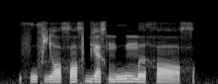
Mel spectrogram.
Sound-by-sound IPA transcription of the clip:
fuːxʎɒːxɒx bʲaːxmuː məːhɒːx

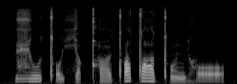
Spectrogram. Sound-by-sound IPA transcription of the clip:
ʑu˥tʼɔ˩çə˩ qʰœ˨tʼə˥tˤu˦tʼɔ̃˨ɲ ɦɔ̰˨

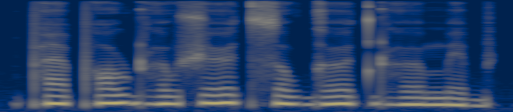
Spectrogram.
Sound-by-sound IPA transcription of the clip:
pʰæpʰɔw ɖʱɵwʃøːtsow ɡɵːtɖʱɵː meb

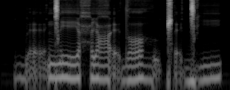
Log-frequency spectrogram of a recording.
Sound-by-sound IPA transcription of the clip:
bæ̰ ŋ͡ǀeːħiʕæ̰ dɒːɦo̰ǁæ̰ ɡ͡ǀi

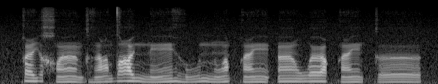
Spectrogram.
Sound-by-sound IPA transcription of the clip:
qi˥χœ̃˩˧˩ɡʱə̃˩˥ dˤʉ˥ nẽ˩˥ɦu˩˥nũ˩˥ qẽ˩˧˩ ʔœ̃˥wœ˥qẽ˩˧˩ kə˩˧˩

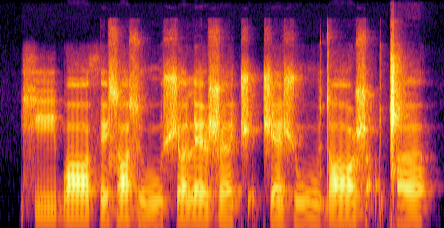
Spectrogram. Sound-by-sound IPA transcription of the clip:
xiː˧bɒː˧ θɪ˧˩zɒ˥˧zuː˩˧ ʃʌ˧lɛ˧˩ ʐɜ˩˧t͡ʃə̰˥ t͡ʃɛ˧˩ʒuː˧˩dɒː˥˧ʐɑ̰˧ ǁʌ˧

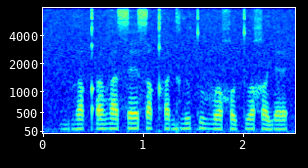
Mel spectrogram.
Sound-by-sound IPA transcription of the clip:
bʱɤ qʼɯvasɛ sɤqʰɯɡʱɯ tʷɯvoχu tʷɤχɤjɛ

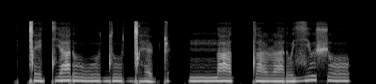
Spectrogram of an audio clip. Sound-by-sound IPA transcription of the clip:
ǀetʲaɾu wuduɡ͡ǀɛʈ | nːatːa ɭaɾuzʲuʃo

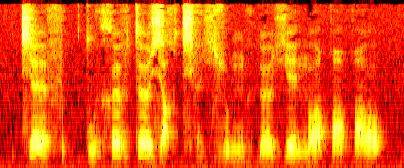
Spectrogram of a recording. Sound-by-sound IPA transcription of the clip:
t͡ɕɛ˥˩f | twə̤˥˩xœ˥˩vtœ˥˩ʑa˨χ t͡ɕʰɛ̤˥˩çɮu˨ŋ͡mə̤˥˩ ɗœ˨çe˥˩ nɔ˥˩qɔ˥˩qɔ˥˩

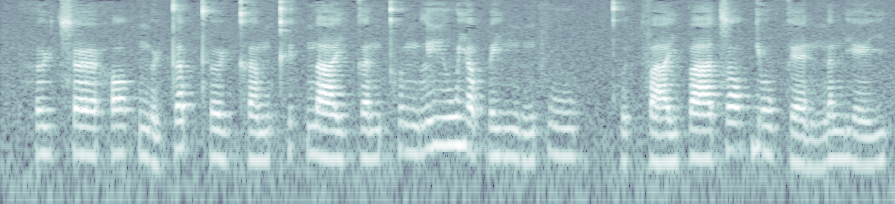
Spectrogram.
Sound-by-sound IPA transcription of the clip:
hɵ˧ɥt͡sʰœː˧hɔː˧k̚ŋɵ˨˩ɥ t̪ɐ˥p̚t̪ʰɵ˨ɥkʰɐ˨˧m kʰɪ˧k̚n̪aː˨jkɐ˨˧nkʰʊ˧ŋ liː˥wjɐ˧p̚e˧j ŋɪ˨˥ŋfuː˧p̚ | kʷʰɐ˨˥t̚faː˨˧jpaː˧t͡sɔː˥k̚ jo˧w kɛː˨˩nŋɐ˧n je˨˧j

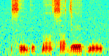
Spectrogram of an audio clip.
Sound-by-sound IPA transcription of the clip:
sĩ˨bu˧ɡ͡bã˨ sa˨deː˧ ɡ͡bũ˨

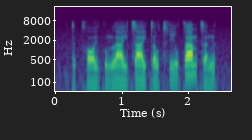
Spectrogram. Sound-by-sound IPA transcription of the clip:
t̪ɵ˨˥t̚t̪ʰɔː˨jkʷɐ˧m laː˧jt͡saː˧j t̪ɐ˨˧wt͡sʰiː˧wt̪aː˥mt͡sɐ˨˥n

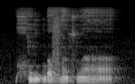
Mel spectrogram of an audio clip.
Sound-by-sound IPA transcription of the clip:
xʷə̃ɡŋʌvãsʷãː

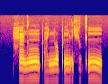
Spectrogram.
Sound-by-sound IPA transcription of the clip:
hæ̃dũːpʼæ̤ ɲopʼĩrçṳkʼĩ

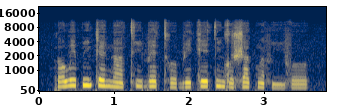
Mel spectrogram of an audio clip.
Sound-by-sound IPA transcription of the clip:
ɾɔ˨˦we˦pĩ˦ kɛ˦ nã˨ tʰi˦bɛ˦tʰo˨be˦ ke˦tĩ˦ɡo˨ʃa˦ kʷã˦fiː˨foː˦

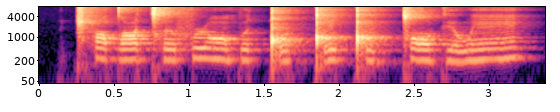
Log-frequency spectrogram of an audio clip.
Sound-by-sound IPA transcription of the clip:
ǁʰɯdˤɛǀʰə fɹɔ̃pɵ ǃʼʊ ǃʼeǃʰeb ǀɔkʲɔ wẽ

